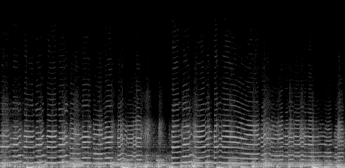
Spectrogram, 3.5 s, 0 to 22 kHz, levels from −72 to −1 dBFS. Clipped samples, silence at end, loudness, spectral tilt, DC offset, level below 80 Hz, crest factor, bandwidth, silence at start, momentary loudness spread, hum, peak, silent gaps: under 0.1%; 0 s; -20 LUFS; -5 dB/octave; under 0.1%; -34 dBFS; 14 dB; 18.5 kHz; 0 s; 2 LU; none; -6 dBFS; none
